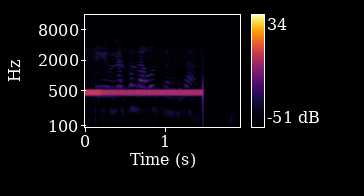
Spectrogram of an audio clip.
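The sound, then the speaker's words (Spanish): A steady, single-pitched telephone ringback tone hums for about a second and a half, then cuts off abruptly. Voices talk over the tone throughout, and near-silence follows. “Ah, sí, it's ringing.”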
